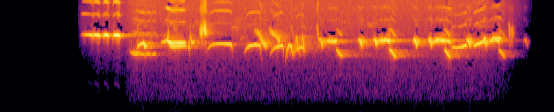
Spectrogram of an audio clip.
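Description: Small birds chirping and twittering in a quick, busy run of short high chirps and trills. The calls start about a second in and cut off suddenly near the end.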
